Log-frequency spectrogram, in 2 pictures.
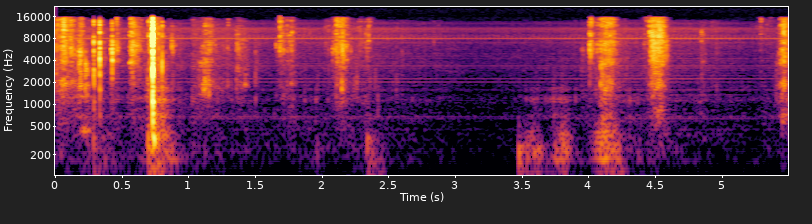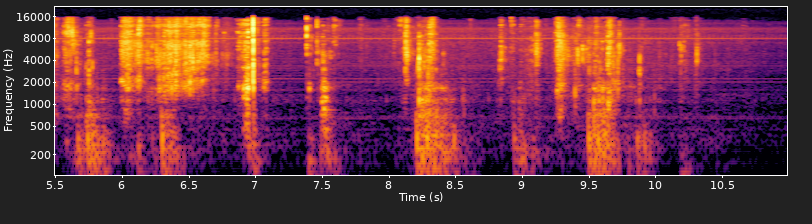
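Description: Handling noise from a camera being turned and moved by hand: a sharp click about a second in, then scattered scrapes and knocks with quiet gaps between them.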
